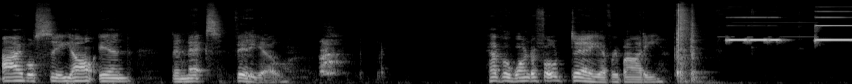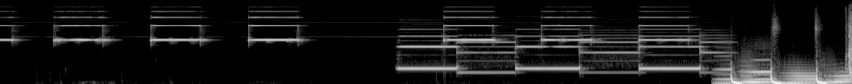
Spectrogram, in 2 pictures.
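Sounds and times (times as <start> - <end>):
fire alarm horn beeping: 7.2 - 11.7, 12.4 - 15.9
two-pitch electronic tone: 12.5 - 16.2
music with heavy beat: 15.7 - 17.0.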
